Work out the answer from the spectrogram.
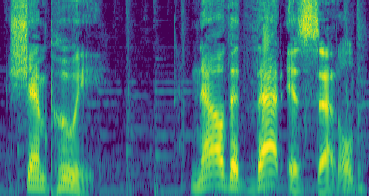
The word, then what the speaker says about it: Champoeg: it should be pronounced shampo IG right why isn't it shampoo H H is right the g is silent and the accepted pronunciation is shampoo now that that is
